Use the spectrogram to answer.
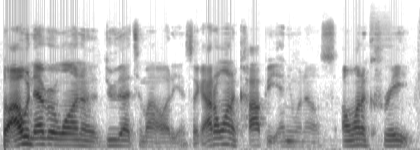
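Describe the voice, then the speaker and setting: Young dude talking straight, mid-pitch, hammers his point, says it twice. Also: fast. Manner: blunt, emphatic, repeats himself for stress. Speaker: content creator. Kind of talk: casual chat.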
